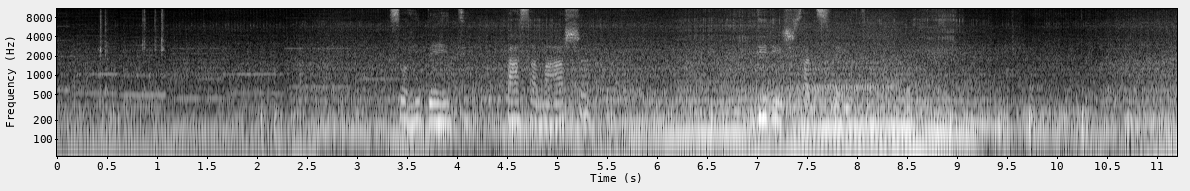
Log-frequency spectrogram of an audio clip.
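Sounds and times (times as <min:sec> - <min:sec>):
truck engine starting and idling: 0:00.0 - 0:11.1
brief clicks as the truck engine turns over: 0:00.3 - 0:03.2
speech: 0:03.4 - 0:05.6, 0:07.0 - 0:08.3.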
